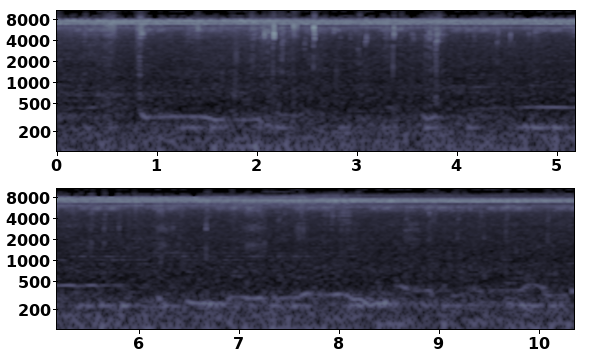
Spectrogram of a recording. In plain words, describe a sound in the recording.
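A baby monkey whimpers softly nearby.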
